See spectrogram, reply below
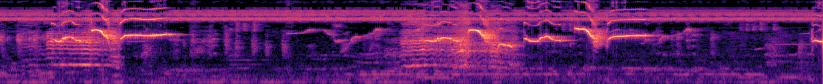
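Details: Oriental magpie-robin, singing from afternoon until dark: separate phrases of whistles blended with harsher, buzzy notes, the phrases set apart by quiet gaps of about two seconds, against a constant high hiss.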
